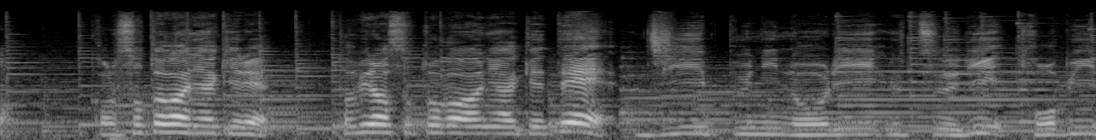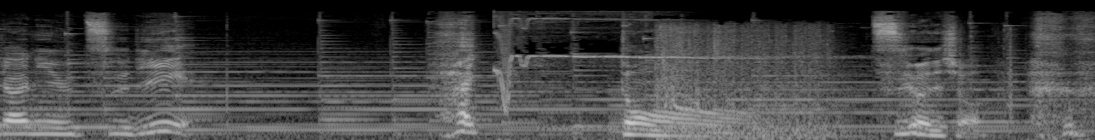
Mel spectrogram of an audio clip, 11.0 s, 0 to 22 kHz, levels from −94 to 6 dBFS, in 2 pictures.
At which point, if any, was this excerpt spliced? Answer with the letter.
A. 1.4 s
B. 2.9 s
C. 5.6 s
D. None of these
D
